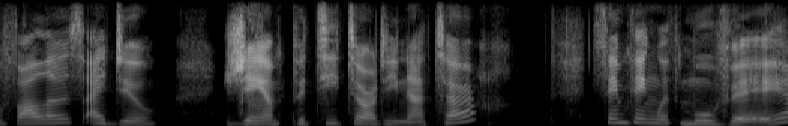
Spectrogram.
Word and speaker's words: petit: Talking about computers, ordinateur, j'ai un petit ordinateur. Petit, I don't usually hear the final T, but when that O follows, I do. J'ai un petit ordinateur.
